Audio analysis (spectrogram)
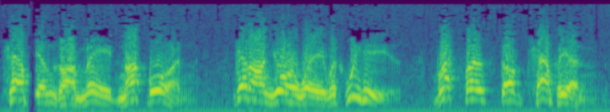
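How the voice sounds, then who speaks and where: A man's voice: sits high, wildly swooping pitch, slow pace, breathy edge, exaggerated voice. A man playing a grand western radio announcer, declamatory and emphatic, in 1950s style. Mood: upbeat pitching. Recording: tinny, noisy 1950s radio recording.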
